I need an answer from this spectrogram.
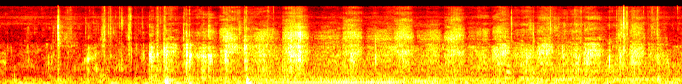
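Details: French Bulldog after a hot-day walk, panting in quick breathy bursts with a brief snort-like sound and a low hum in the background.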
